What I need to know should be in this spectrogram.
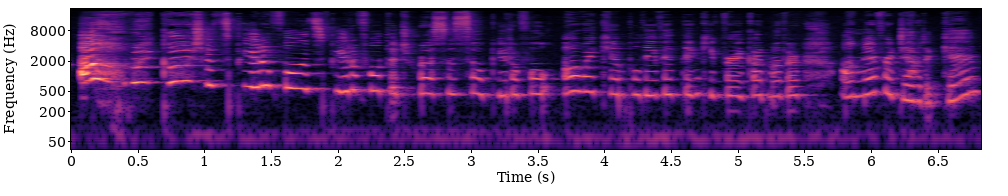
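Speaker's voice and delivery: put-on high, gasping girl voice, overjoyed; thrilled girl. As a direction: squeal over the gown. Cinderella sees new dress.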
